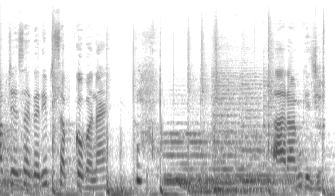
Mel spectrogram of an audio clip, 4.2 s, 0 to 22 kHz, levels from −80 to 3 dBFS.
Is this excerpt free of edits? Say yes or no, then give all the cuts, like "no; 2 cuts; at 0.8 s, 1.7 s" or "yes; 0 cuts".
yes; 0 cuts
